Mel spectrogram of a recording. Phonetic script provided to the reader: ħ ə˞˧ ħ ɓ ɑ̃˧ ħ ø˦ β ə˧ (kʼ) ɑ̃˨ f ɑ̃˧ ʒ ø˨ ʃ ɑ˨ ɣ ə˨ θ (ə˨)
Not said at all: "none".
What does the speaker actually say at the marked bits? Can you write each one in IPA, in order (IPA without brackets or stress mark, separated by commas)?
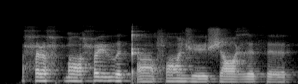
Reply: kʼ, ə˨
